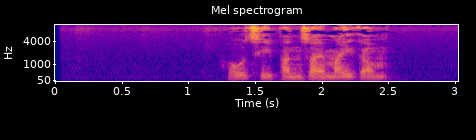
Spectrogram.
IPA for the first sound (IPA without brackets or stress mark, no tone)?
h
